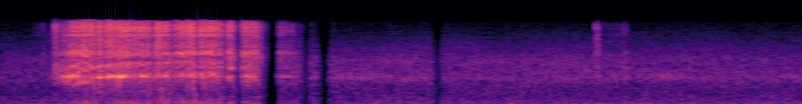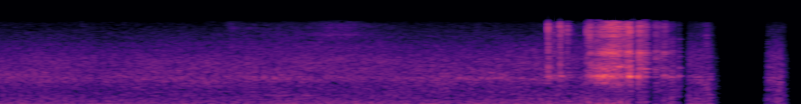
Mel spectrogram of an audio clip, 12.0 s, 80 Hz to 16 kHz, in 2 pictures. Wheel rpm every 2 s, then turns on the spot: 50, 0, 0, 0, 10, 0.
none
